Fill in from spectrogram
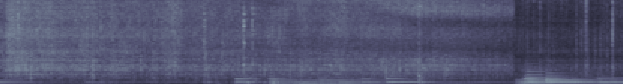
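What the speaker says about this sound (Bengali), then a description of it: "পেঁয়াজ আর একটু ভালো করে ভেজে নেব।" Onion and capsicum frying in oil in a pan, a loud continuous sizzle and crackle with occasional stirring knocks of a spoon against the metal, and a sharper burst of sizzling near the end.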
